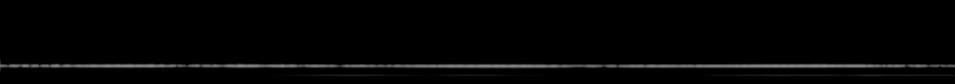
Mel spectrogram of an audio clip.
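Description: A synthesizer plays a steady electronic drone that slowly swells and fades.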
